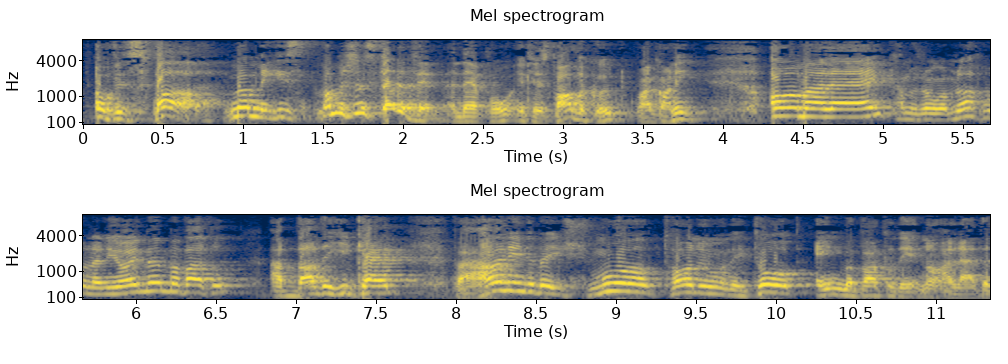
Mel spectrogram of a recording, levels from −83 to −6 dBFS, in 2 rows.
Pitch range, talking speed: 165-255 Hz, 115 wpm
